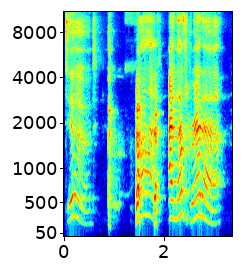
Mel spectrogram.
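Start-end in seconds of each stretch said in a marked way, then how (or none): 0.0-2.0 laid-back surfer-dude drawl, very slow. Imitating a movie character who sounds like a surfer dude: imitating a surfer dude voice. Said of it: "he sounds like a surfer dude".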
